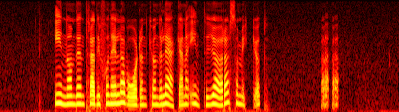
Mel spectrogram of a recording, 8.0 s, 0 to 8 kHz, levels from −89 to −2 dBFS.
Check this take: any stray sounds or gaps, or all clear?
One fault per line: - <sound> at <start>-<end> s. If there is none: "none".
- laugh at 6.4-6.8 s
